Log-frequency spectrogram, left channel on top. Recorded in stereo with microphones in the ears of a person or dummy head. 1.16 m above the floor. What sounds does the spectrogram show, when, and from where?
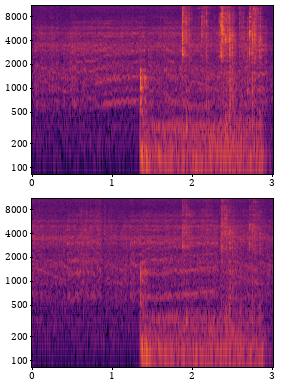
1.3 s keys jangling: 85° left, 2 m; by 2.9 s 55° left (ahead or behind), 1.7 m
